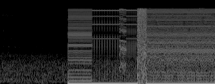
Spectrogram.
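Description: A sudden buzzy tone starts about two-thirds of a second in and turns, after under a second, into a steady loud hiss like radio or TV static.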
